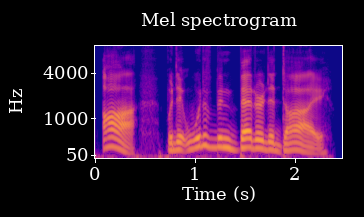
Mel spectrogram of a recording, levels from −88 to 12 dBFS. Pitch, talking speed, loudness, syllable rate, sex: 155 Hz, 220 wpm, -17 LUFS, 5.2 syllables/s, male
